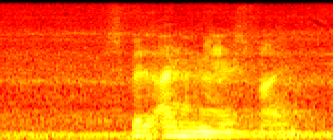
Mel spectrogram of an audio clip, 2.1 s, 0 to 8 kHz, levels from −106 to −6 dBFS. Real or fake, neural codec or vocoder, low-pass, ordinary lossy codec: fake; codec, 16 kHz in and 24 kHz out, 2.2 kbps, FireRedTTS-2 codec; 7.2 kHz; AAC, 48 kbps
